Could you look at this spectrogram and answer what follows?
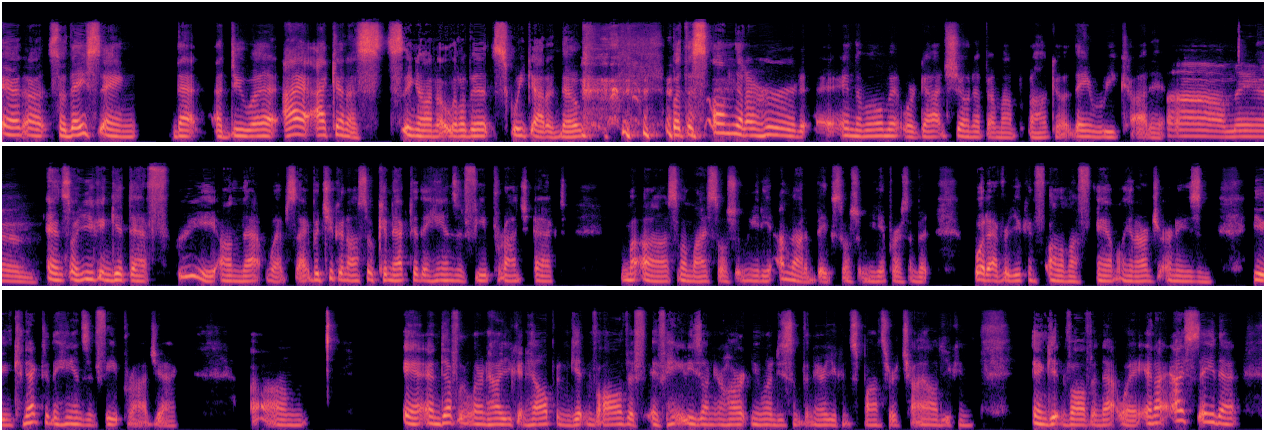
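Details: Adult male lead singer with incurable spasmodic dysphonia that began at the height of his music career and was first mistaken for hoarseness; he still struggles with it and says it is audible in his speech; spasmodic dysphonia.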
